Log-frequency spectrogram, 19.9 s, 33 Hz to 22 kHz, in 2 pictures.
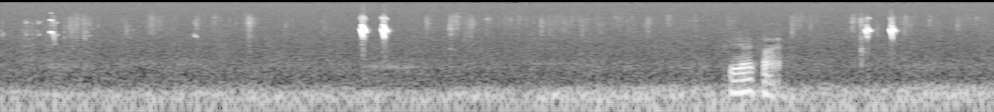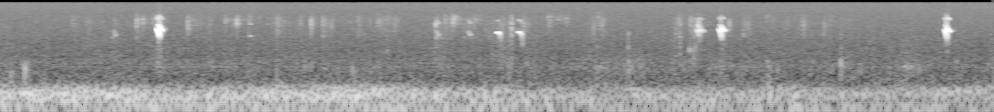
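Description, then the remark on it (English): A bird calls with short, sharp, high chirps, repeated at irregular intervals over about twenty seconds, fairly faint against a steady low rumble of background noise. “Okay, that's 395 calling there.”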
